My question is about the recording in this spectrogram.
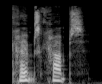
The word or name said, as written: krimskrams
